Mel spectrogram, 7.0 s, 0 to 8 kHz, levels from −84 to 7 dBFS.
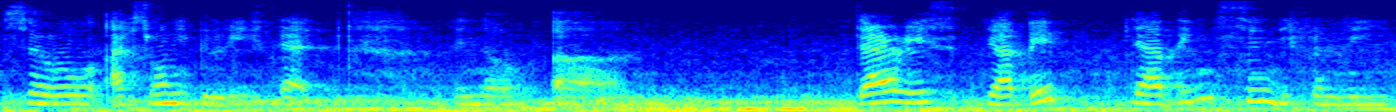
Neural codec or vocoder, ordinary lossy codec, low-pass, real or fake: codec, 16 kHz, 8 kbps, FreqCodec, smaller model; none; none; fake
